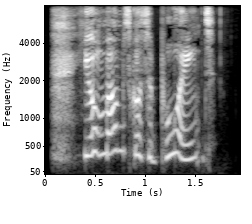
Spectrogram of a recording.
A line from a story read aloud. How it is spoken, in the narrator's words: Lilia agreed, giggling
